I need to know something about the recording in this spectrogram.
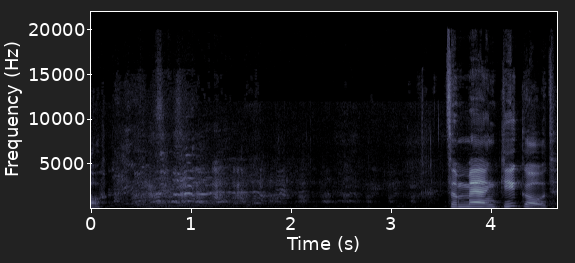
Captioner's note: audience laughing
